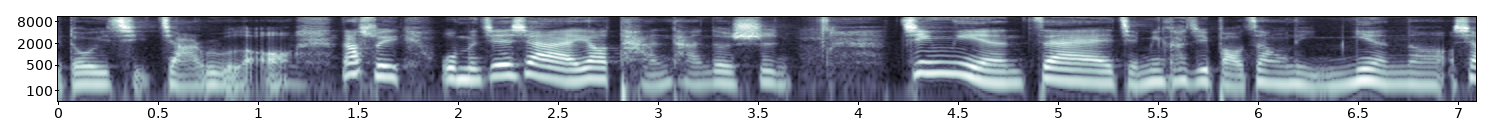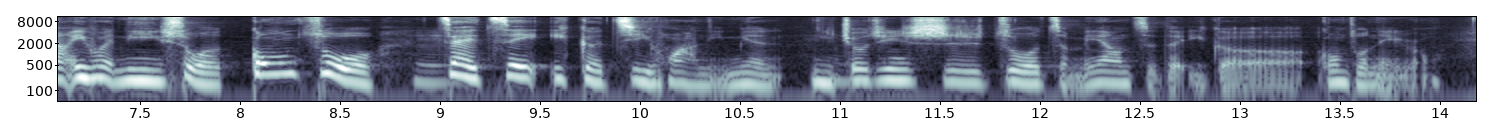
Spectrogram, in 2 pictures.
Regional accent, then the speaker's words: southern Taiwan, Taiwan; 我是南部人啦

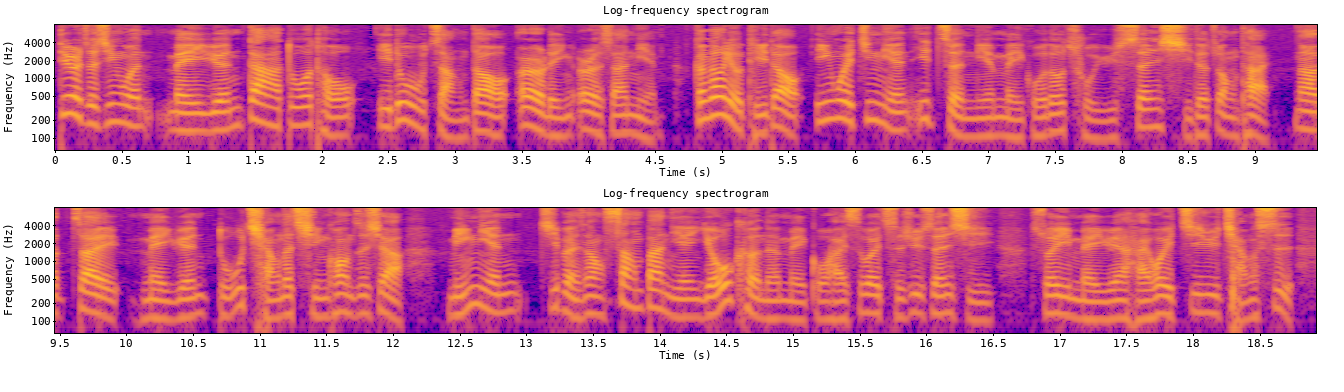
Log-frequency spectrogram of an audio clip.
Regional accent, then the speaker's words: Taiwan; 我们台湾这边

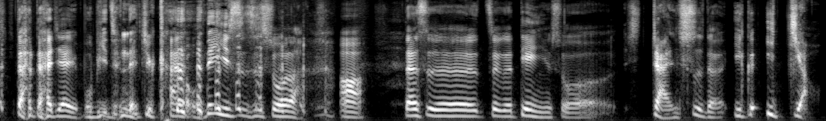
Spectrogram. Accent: Taiwan; 作为台湾人，我们对于美国的这种各种的，呃，感想

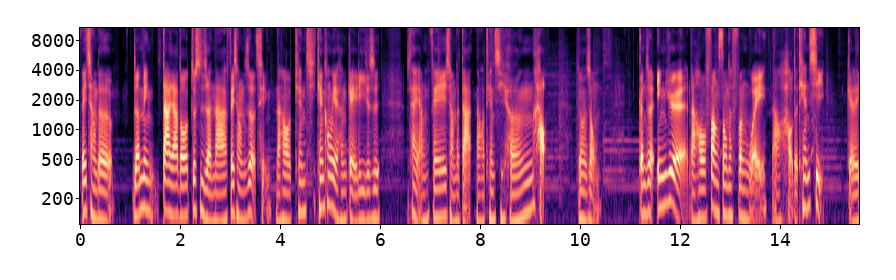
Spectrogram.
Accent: northern Taiwan, Taiwan; 因为我本身是北部人，所以也很少有机会可以到南部去这样走走看看。

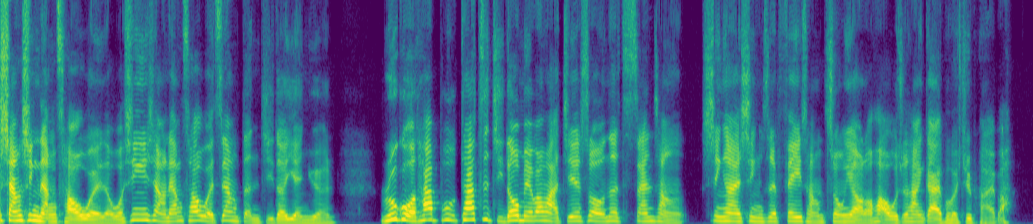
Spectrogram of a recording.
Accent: Taiwan; 身在台湾是我作，我作为人一个很大的幸运

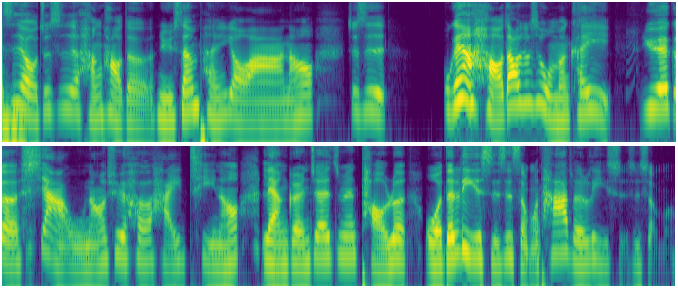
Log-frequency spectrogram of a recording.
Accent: Taiwan; moved away as an adult; now in Canada; 我是台湾人

